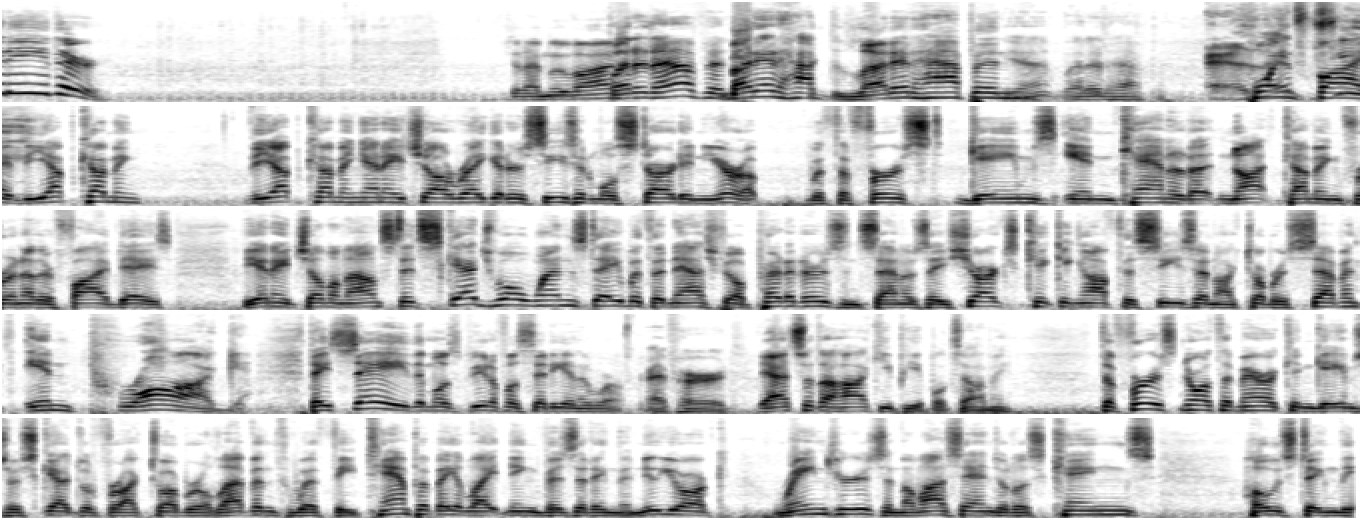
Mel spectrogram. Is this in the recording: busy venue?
yes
